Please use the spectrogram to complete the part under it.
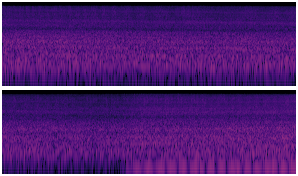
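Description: Tyres roll on asphalt with a steady rushing noise.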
